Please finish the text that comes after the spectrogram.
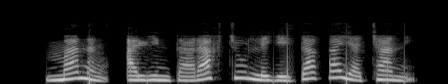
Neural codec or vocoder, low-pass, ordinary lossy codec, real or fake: none; 7.2 kHz; AAC, 32 kbps; real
